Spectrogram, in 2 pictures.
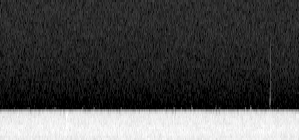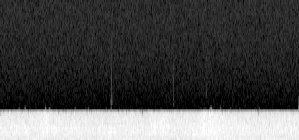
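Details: Steady broadband rushing noise like running water or rain fills the whole stretch, with no animal calls present.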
